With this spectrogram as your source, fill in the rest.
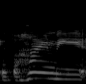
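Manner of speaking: ordinary delivery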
